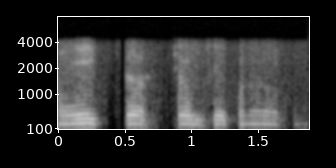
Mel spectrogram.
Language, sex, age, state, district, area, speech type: Bengali, male, 18-30, West Bengal, Kolkata, urban, conversation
